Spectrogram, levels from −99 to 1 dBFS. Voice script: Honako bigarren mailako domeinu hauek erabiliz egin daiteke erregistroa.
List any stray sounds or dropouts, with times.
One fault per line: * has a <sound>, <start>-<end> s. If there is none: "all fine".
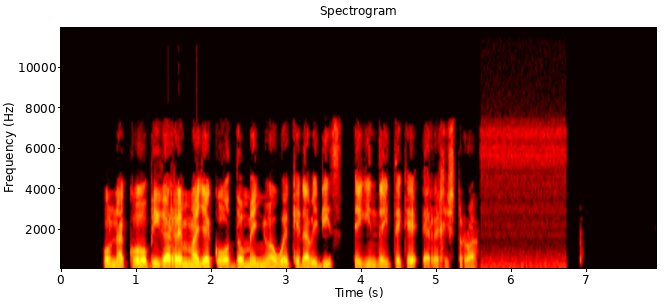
all fine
